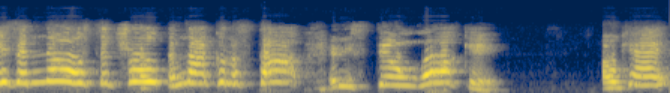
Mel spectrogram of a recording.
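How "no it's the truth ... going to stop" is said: high, loud shouted voice. Retelling the ranting man refusing to stop: imitating a man shouting back. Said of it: "he's screaming".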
